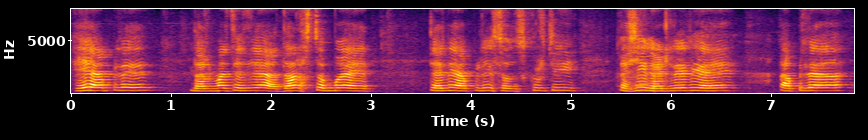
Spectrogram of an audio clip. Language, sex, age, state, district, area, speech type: Marathi, male, 60+, Maharashtra, Pune, urban, spontaneous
